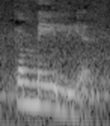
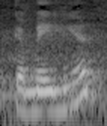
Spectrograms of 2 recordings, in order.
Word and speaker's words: chameleon: of chameleon - just don't get confused it's chameleon the pronunciation is chameleon and chameleon is Oh as an animal belongs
